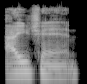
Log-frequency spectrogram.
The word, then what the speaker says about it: Etienne: come out and said his last name is pronounced Achan.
